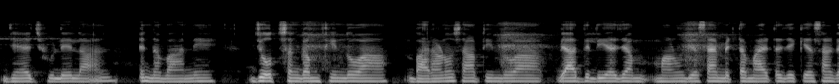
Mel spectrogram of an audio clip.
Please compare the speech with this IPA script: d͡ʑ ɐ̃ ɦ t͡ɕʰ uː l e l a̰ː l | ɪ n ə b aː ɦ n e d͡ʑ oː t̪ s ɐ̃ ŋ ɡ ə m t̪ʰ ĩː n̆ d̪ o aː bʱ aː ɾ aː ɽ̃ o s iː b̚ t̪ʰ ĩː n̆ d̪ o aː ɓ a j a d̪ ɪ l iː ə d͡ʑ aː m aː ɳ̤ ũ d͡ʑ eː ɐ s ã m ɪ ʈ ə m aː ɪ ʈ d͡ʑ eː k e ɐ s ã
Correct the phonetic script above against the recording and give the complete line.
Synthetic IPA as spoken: d͡ʑ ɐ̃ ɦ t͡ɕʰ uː l e l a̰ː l | ɪ n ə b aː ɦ n e d͡ʑ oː t̪ s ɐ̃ ŋ ɡ ə m t̪ʰ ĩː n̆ d̪ o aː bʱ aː ɾ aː ɽ̃ o s aː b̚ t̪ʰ ĩː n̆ d̪ o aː ɓ i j a d̪ ɪ l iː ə d͡ʑ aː m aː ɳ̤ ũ d͡ʑ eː ɐ s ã m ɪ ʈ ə m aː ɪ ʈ d͡ʑ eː k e ɐ s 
